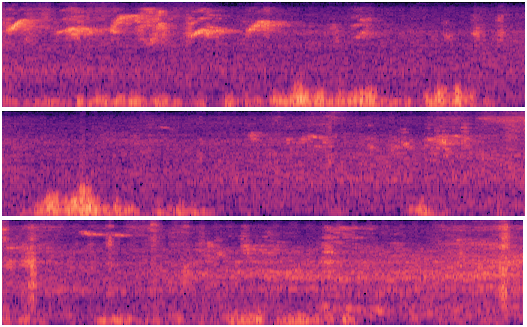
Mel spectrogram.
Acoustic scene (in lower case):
street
